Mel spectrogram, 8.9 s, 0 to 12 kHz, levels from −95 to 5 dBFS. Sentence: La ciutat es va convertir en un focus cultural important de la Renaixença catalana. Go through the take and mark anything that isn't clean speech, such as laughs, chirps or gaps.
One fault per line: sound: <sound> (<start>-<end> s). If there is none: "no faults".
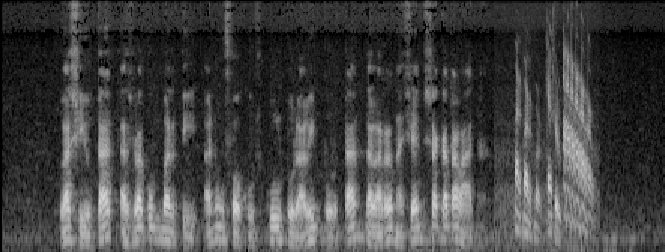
sound: chirp (6.9-8.0 s)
